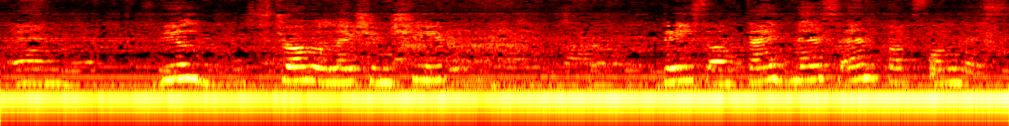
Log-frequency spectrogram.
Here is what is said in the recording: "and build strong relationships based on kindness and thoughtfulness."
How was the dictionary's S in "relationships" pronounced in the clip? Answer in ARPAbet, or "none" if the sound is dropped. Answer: none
